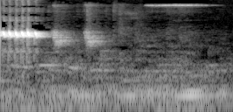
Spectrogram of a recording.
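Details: Female sooty-headed bulbul calling to lure males: the tail of a buzzy pulsed rattle, two soft short notes after it, a faint thin high whine, and low background rumble.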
